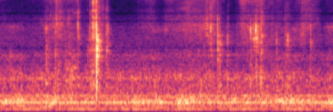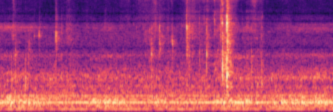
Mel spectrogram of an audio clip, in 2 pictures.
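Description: Quiet tool work on a microwave oven's metal casing: faint clicks and taps of a screwdriver at its screws, with two sharper clicks, one about a second and a half in and one near the end, over a low steady hum.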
